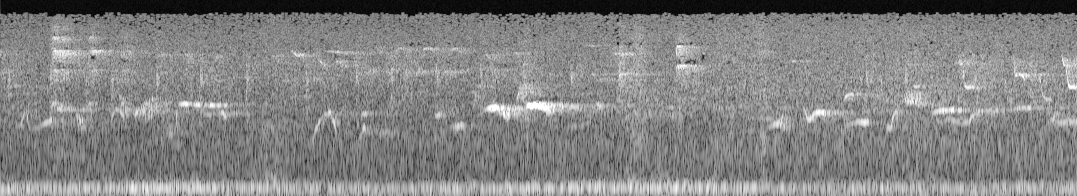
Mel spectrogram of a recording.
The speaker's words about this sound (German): Und den Specht hören wir. Spechte sind aktiver auf jeden Fall als heute Morgen. Und viel zu hören. Ticks, ticks, ticks, ticks, ticks.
